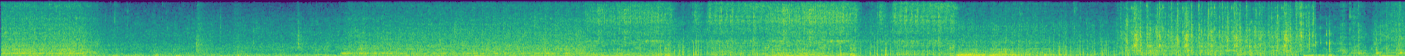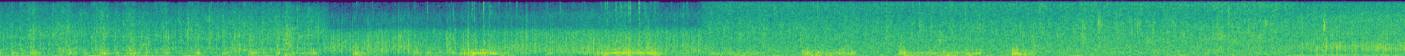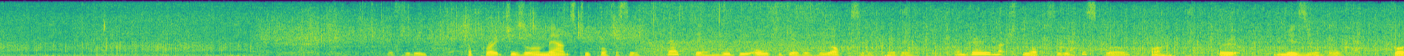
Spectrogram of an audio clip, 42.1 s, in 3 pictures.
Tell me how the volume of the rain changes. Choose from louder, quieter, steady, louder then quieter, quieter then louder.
louder.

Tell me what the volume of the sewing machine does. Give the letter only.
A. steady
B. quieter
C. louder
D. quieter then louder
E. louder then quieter
A.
